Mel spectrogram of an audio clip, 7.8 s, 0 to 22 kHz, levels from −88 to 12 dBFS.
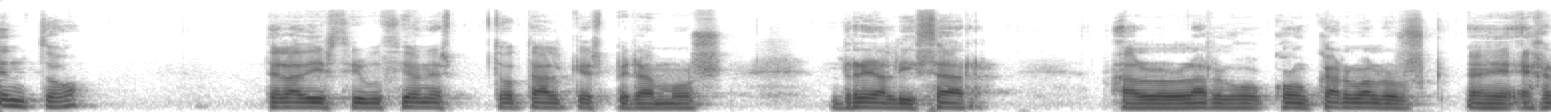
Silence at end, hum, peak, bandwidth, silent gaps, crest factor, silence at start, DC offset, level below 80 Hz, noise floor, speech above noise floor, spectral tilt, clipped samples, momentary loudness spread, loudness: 0 s; none; -6 dBFS; 16 kHz; none; 16 dB; 0 s; under 0.1%; -64 dBFS; -66 dBFS; 45 dB; -6.5 dB/octave; under 0.1%; 10 LU; -22 LUFS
